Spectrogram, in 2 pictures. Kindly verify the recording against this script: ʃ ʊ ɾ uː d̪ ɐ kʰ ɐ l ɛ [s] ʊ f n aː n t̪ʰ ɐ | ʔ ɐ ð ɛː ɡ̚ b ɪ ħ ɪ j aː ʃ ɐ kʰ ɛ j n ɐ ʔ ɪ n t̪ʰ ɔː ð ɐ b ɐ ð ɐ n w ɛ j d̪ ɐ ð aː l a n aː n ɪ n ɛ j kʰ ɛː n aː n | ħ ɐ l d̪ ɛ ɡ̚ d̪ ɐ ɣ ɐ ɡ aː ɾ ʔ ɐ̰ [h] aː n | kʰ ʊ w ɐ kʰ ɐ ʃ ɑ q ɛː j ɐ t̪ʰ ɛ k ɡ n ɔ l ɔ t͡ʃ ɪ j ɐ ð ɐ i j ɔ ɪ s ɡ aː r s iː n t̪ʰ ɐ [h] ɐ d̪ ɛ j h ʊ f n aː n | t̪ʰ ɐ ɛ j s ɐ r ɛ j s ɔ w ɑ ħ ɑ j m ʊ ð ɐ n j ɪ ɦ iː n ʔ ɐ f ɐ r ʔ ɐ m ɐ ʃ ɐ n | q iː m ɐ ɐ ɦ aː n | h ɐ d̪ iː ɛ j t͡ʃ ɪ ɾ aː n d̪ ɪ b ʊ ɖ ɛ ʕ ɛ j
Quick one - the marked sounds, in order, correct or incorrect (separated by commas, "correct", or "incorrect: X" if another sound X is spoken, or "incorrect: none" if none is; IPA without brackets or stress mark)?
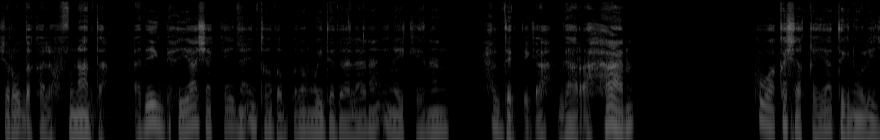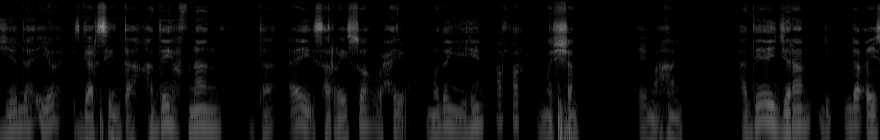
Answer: incorrect: h, correct, correct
